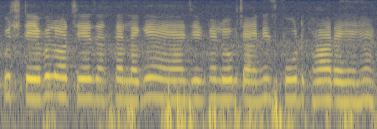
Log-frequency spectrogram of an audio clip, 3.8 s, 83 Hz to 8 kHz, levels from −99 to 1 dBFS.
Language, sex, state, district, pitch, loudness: Hindi, female, Chandigarh, Chandigarh, 230 Hz, -15 LUFS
